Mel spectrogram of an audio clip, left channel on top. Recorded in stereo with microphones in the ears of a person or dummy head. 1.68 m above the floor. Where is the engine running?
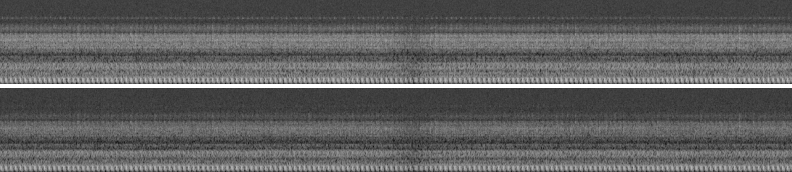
20° left (ahead or behind).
